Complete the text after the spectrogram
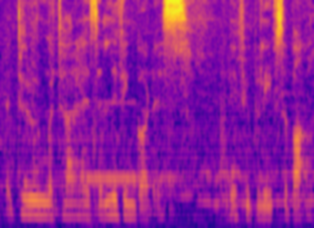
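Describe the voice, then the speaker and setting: A woman's voice: on the low side, fairly even intonation, fast, close to an everyday voice. A woman playing a stern, protective young rebel leader in a video game, with a firm, instructing manner. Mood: guarded, earnest. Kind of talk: video game cutscene acting. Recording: loud music behind.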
